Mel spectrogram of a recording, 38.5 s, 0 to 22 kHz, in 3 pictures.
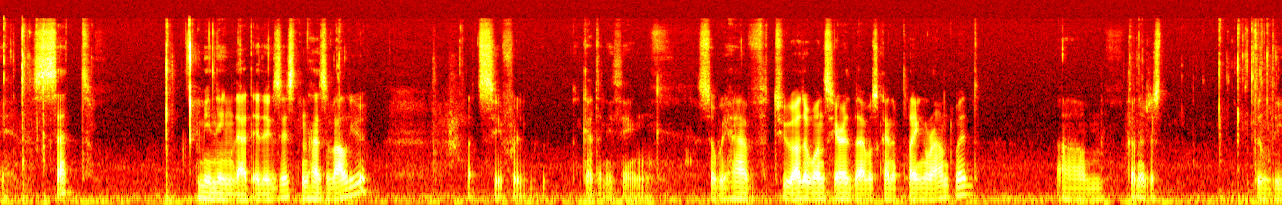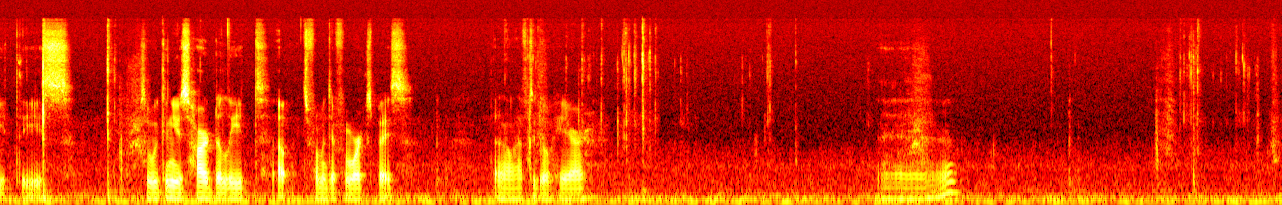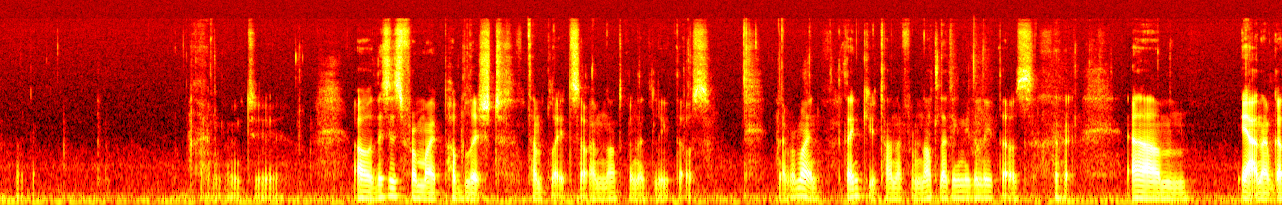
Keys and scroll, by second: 1.6 Return, 2.1 Down, 2.7 Down, 12.1 super+k, 13.2 Return, 18.6 super+k, 19.6 Return, 31.4 super+[, 37.3 super+Left.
